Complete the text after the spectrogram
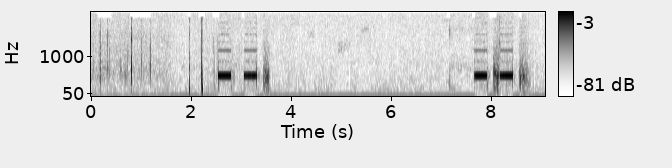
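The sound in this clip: Telephone tones sound while a call is being connected: faint clicks, then two short, steady beeps, a long quiet gap, and another pair of identical beeps.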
